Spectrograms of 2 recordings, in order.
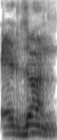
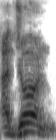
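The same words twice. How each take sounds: First: A separate d sound comes before j. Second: The d merges into one j sound. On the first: The speaker calls it wrong. "not adjourn" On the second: The speaker calls it right. "the code is adjourn"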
